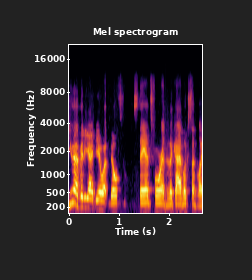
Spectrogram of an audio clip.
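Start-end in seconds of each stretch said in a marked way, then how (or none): 0.0-1.9 gloating villain talking through laughter, high, taunting. Retelling a villain's taunt: imitating a villain laughing while talking. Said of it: "one of his villains was in there laughing at us".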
